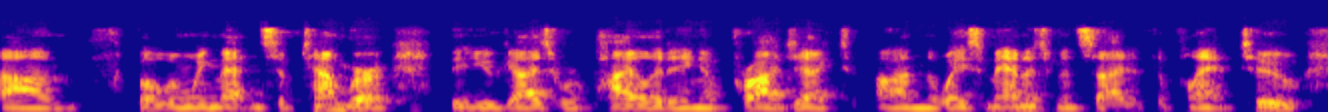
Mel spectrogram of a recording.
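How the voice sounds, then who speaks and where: Speaking fairly quickly with an American accent, a man keeps a medium pitch and a monotone, flat intonation. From Pittsburgh, US. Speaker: business owner. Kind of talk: webinar panel discussion. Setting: video call.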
